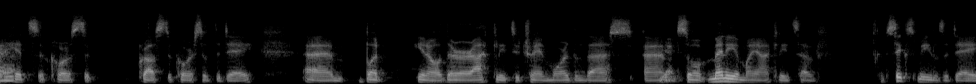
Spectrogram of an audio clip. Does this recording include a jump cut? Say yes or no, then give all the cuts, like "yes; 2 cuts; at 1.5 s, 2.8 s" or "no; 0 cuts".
yes; 1 cut; at 6.3 s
